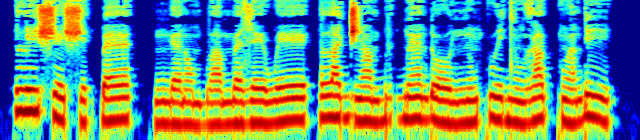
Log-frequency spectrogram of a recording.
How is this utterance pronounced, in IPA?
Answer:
l i˦ ʃ e˨ ʃ e˨ k͡p ɛ˧ | ŋ ɛ˨ ɾ ɔ̃˨ b a˨ m ɛ˨ z eː˨ w e˧ | l a˦ d͡ʒ ã˧ b e˧ ɡ͡b ɛ̃˧ ɗ oː˨ ɲ ũ˨˦ kʷ i˧ d ũ˨ ɣ a˦ kʷ ã˨˦ ɗ i˦˨

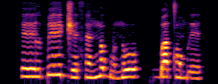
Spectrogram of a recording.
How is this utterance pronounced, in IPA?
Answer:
eː˨ l ɓ eː˧ d͡ʒ e˨ s ɛ̃˨ ŋ a˦ ɡʷ ə˨ n o˦ | ɡ͡b a˧ t ɔ̃˨ b e˨

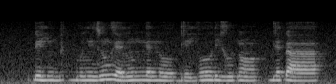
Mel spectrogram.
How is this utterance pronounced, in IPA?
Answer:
ɗ e˨ j ĩ˨ b e˧ ɡ͡b u˨ l ĩ˨ z ũ˦ ɣ ɛ˨ l ũ˧ ŋ ɛ˧ n oː˨ ɡ e˨ j oː˦ ɾ i˨ ɣ u˧ ɗ ɔ̃˧ | ɡ ɛ˦ ɗ aː˧

